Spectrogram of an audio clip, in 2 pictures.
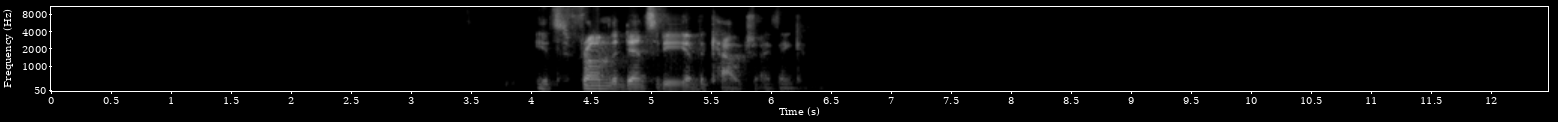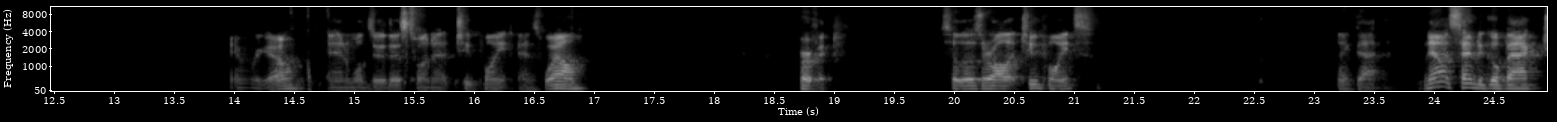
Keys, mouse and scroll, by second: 14.8-16.2 typing, 17.5 Tab, 22.8 F15.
